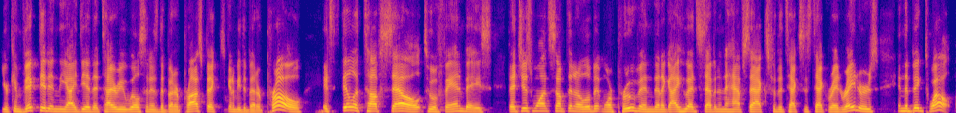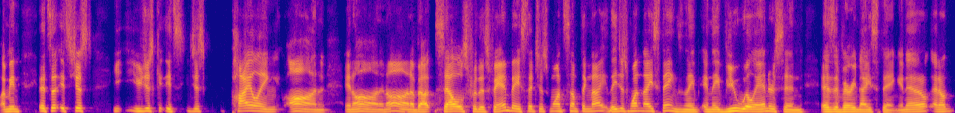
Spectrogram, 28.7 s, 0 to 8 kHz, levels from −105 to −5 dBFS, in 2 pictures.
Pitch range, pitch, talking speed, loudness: 140-170 Hz, 155 Hz, 225 wpm, -22 LUFS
